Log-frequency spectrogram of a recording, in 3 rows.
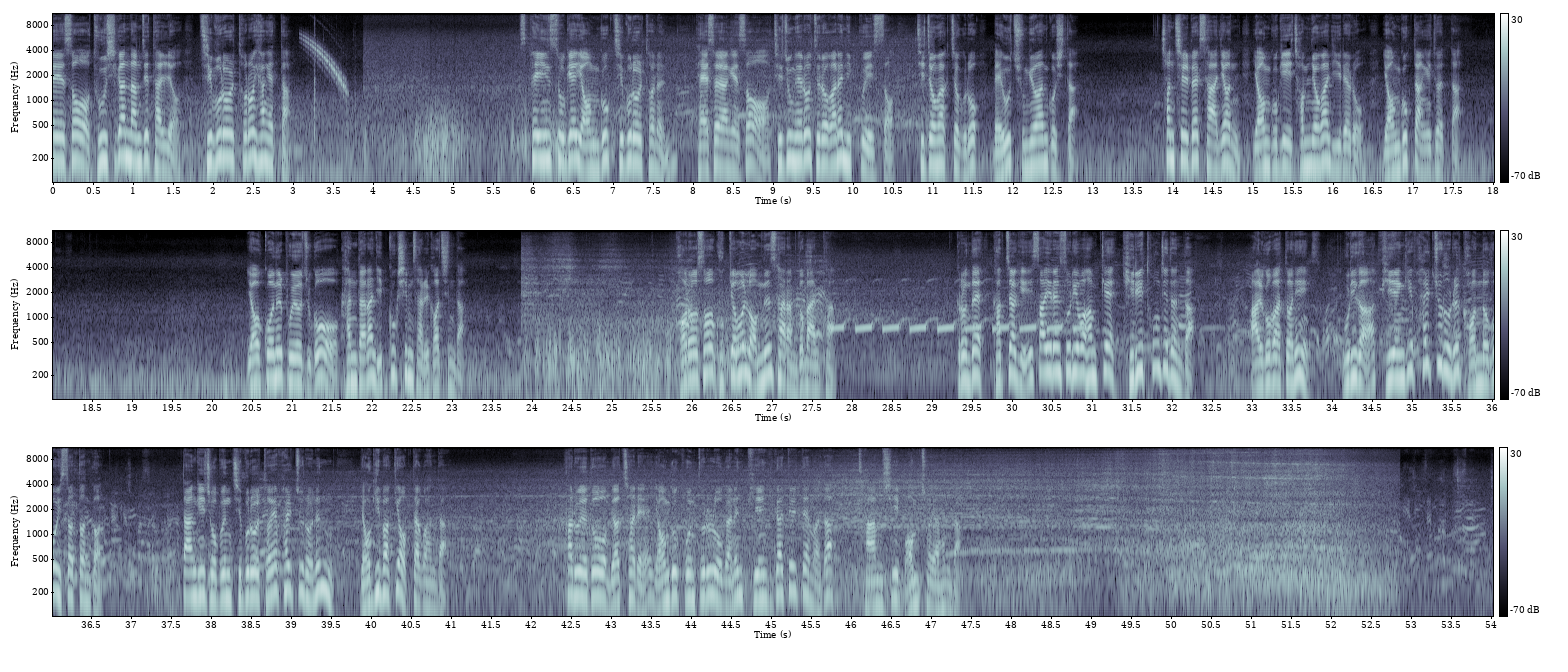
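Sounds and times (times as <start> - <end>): rushing street noise: 0.0 - 54.0
jet engines at take-off: 2.6 - 16.6, 23.0 - 52.9
faint crowd chatter: 29.3 - 44.1, 52.9 - 54.0.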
